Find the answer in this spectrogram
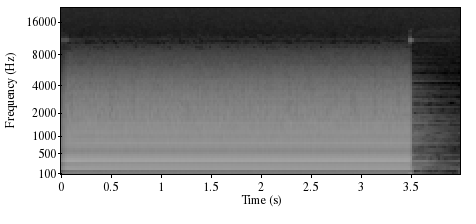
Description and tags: FM Strings C2
An analog-esque strings ensemble sound. This is the note C of octave 2. (Created with AudioSauna, as always.)
pad, strings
